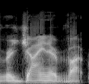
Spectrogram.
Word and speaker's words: Regina: Most of them from Regina rhymes with Saskatchewan.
